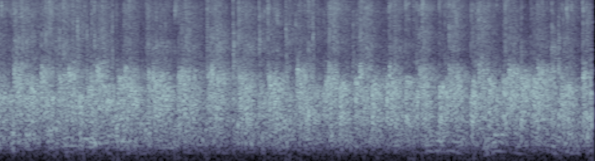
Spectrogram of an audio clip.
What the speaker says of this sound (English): Let's give our brother minister another round of applause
